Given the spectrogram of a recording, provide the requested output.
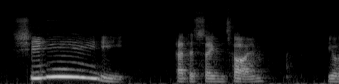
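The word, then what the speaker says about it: し: 90% of the time, she is pronounced sh instead of she. While most language books spell it as she, the only time you'll hear the I at the end of the symbol, or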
